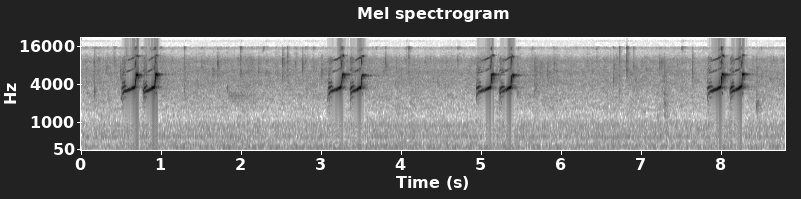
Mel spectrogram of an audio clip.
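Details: Sooty-headed bulbul lure with original voice and trickling water: short doubled upslurred chirps repeated roughly every two seconds, four bursts in all, with a steady low water murmur.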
